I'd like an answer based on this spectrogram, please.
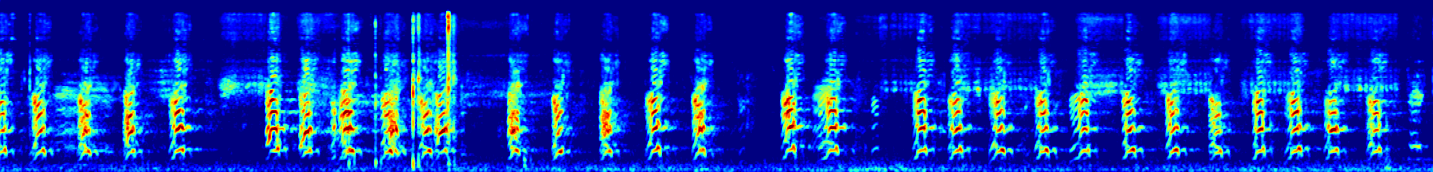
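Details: During protection training, a German Shepherd or Malinois type dog barks repeatedly and forcefully, about two barks per second, with a short burst of rapid overlapping barks and noise near the fourth second, then a steady rhythm again.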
